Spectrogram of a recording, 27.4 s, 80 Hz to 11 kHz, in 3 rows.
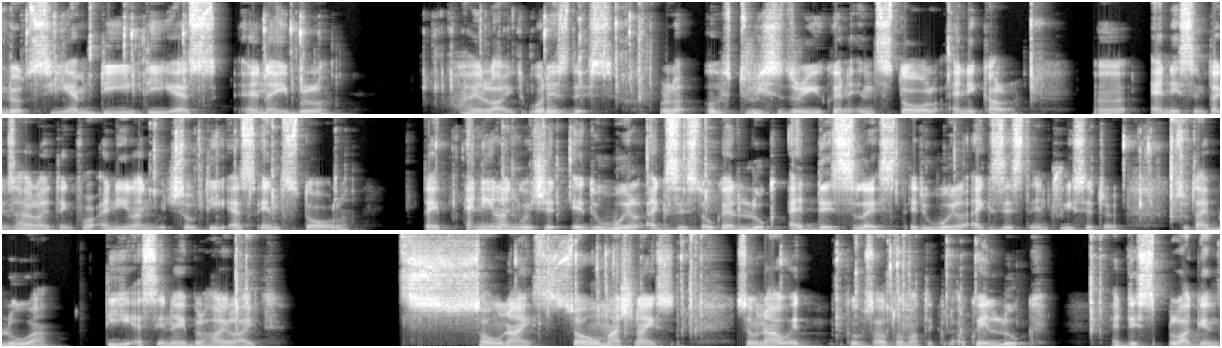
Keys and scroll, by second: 0.0-5.3 typing, 7.7 typing, 10.2-20.0 typing, 21.4-23.3 typing, 24.4-27.4 typing.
